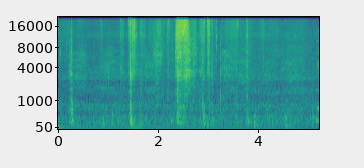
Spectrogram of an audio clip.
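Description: A car's electric passenger window whirring down, followed by clicks and the thunk of the door opening on a street, with faint traffic in the background and no talking.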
